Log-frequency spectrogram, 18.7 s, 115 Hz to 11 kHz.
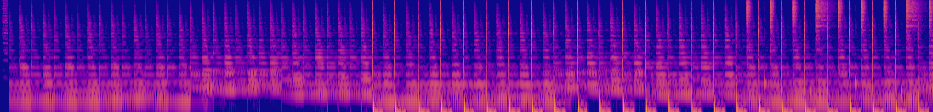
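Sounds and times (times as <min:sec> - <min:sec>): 
aerobic dance music at 133 BPM tuned to 432 Hz: 0:07.3 - 0:18.6.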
